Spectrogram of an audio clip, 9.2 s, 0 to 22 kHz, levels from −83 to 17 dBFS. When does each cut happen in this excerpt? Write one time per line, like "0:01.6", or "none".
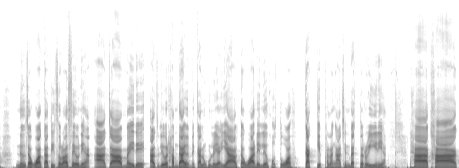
none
